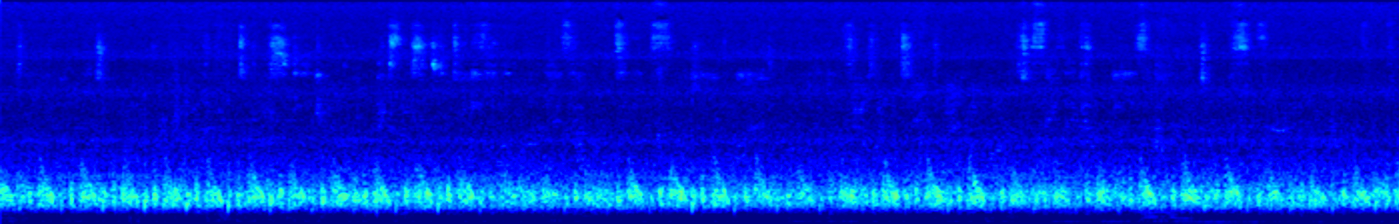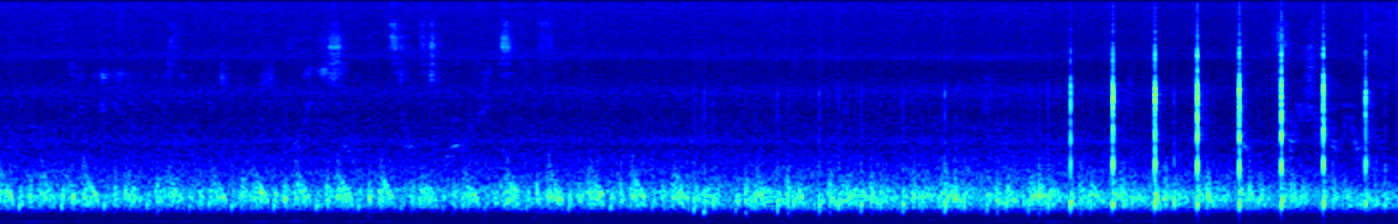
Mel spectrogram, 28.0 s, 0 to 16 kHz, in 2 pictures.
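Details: Fetal heartbeat at 17 weeks of pregnancy heard on a fetal Doppler, rapid whooshing beats at about 140 per minute under heavy hiss and hum from a poor-quality recording.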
